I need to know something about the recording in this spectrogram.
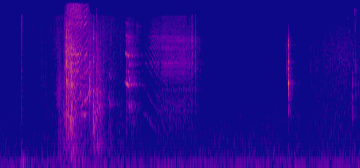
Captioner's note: door creaks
